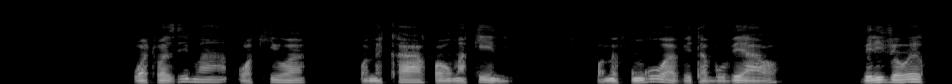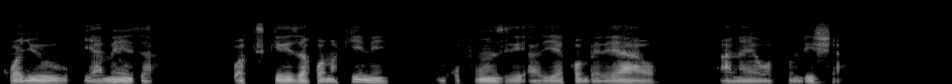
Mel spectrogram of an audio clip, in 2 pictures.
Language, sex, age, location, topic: Swahili, male, 25-35, Dar es Salaam, education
